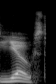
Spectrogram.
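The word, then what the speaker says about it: Joost: yeah we love um his name rhymes with toast it's yast I've been I've been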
